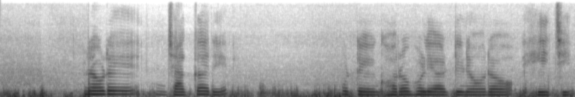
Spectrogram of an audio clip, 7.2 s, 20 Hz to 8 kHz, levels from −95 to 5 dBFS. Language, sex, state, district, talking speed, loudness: Odia, female, Odisha, Malkangiri, 65 wpm, -17 LUFS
